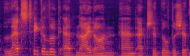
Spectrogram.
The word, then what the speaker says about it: Neidon: now we have a night on ship that needs a that's that's the only building also I am pronouncing night on in kinda German you'd probably pronounce it more like noon Aidan in English but I don't really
